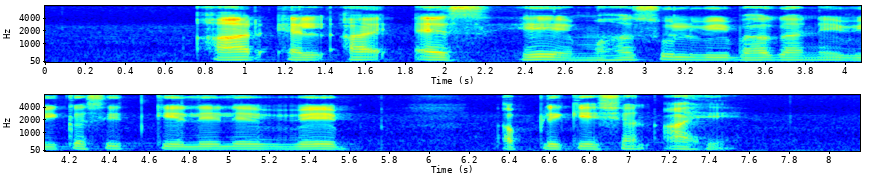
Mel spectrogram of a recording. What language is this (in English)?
Marathi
